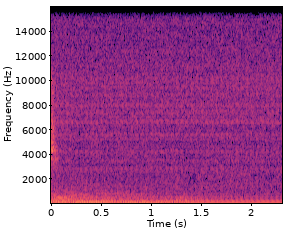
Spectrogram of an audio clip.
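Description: Soft held keyboard chord fading away over about a second and a half, leaving a steady hum and hiss.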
